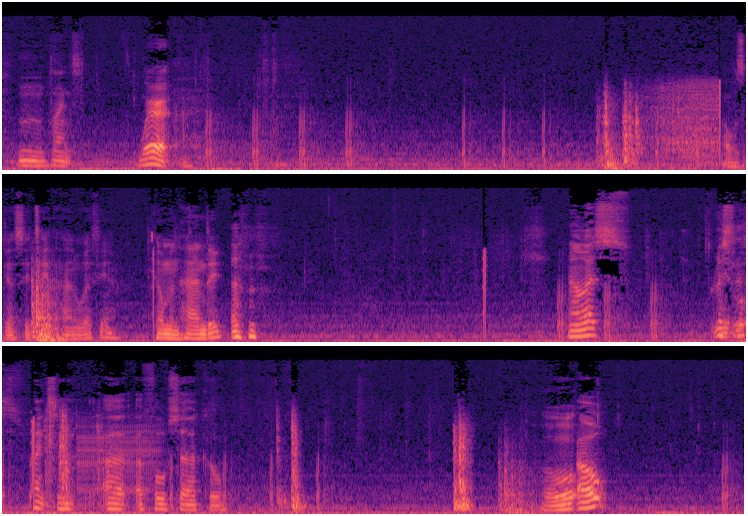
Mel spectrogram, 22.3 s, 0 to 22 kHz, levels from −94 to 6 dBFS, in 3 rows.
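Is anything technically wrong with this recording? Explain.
Yes, there are two problems. Throughout the clip the sound is plainly watery and swirly, with dulled treble and smeared attacks. This is likely MP3 compression at a low bitrate, around 64 kbps. Short of bits, the encoder cut the high frequencies and let weak components flicker between frames.

There are also five brief disruptions from damaged data in a compressed stream, at 7.15, 8.92, 12.24, 15.17 and 19.37 s, each about 45 ms long. Corrupted bytes made the decoder misread frames and resynchronise, producing a short chirp or blip.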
